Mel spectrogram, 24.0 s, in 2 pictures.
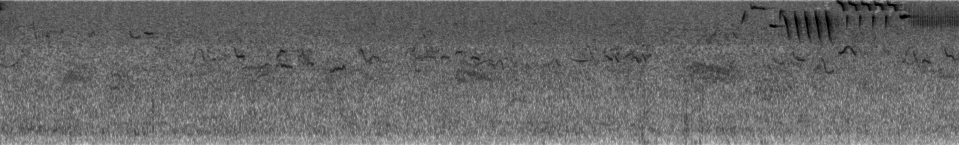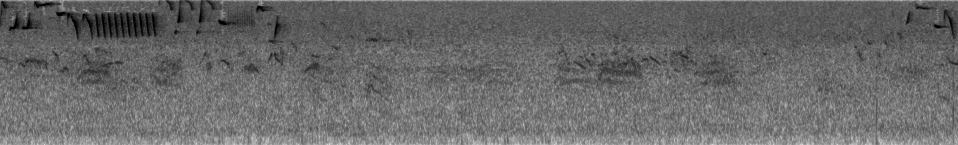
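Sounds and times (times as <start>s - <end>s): songbird singing trills: 0.0s - 17.2s, 22.3s - 23.9s
faint distant birdsong: 0.0s - 23.9s.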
